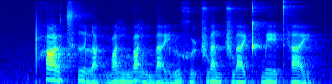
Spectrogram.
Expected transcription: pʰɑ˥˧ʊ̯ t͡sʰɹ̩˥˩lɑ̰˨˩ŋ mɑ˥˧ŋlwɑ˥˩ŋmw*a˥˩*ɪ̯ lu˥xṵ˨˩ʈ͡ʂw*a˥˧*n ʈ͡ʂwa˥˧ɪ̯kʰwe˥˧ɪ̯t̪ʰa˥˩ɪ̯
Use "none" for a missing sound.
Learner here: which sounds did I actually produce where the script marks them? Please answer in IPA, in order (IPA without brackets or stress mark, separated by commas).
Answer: a̰˨˩, a˥˧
